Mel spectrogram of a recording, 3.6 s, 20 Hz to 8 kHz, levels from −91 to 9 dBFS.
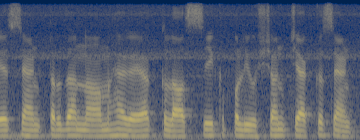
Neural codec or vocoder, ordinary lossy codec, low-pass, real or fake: none; none; 7.2 kHz; real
